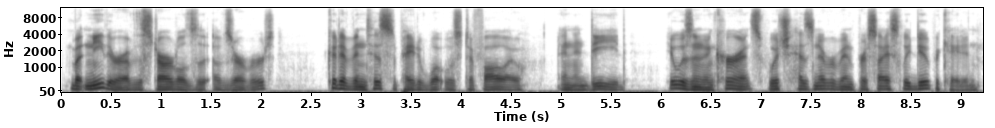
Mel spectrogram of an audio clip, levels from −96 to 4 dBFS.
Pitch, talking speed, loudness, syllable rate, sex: 110 Hz, 165 wpm, -19 LUFS, 5.8 syllables/s, male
